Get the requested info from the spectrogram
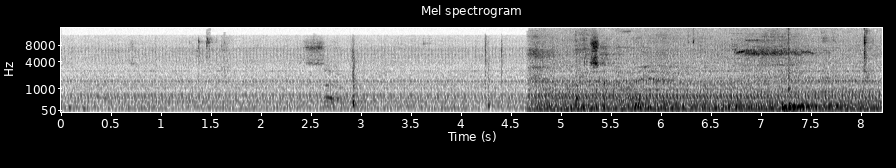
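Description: Faint room tone of a hall heard through the sound system. A little over halfway through, the background steps up into a steady low hum and louder room noise as the lectern microphone is switched on.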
